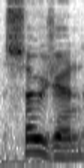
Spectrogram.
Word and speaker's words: Sojourn: Well, with a catchphrase of chase the truth, we know that with this voicemail from Sojourne, or indeed Sojourne as it's pronounced, we don't know who this person is, but we can speculate their role later.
